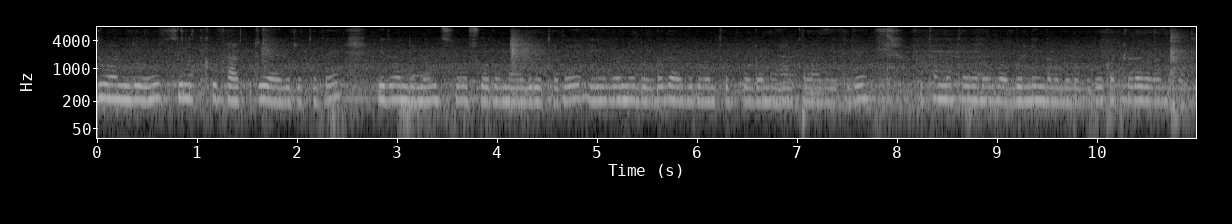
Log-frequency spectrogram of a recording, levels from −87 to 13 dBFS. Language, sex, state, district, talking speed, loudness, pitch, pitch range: Kannada, female, Karnataka, Mysore, 105 wpm, -30 LUFS, 205 Hz, 195-215 Hz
